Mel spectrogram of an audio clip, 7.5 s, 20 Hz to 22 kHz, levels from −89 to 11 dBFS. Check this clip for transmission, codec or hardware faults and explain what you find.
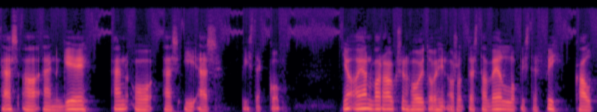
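One hardware fault runs through the whole speech clip: converter idle tones. An undithered delta-sigma converter locks into repeating bit patterns on small input, leaving a faint whistle around 7 kHz, about 25 dB below the signal, audible in pauses.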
